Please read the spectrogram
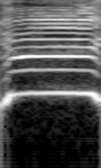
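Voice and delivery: high, loud mock cheer. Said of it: "I can hear some of you going".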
